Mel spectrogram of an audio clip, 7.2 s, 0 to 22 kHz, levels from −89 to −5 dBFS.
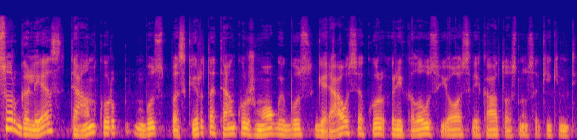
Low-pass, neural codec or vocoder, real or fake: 14.4 kHz; none; real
